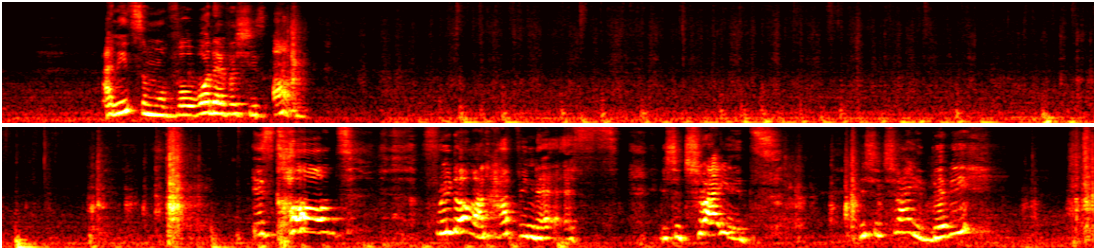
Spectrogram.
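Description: A young woman speaks loudly and excitedly close by.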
